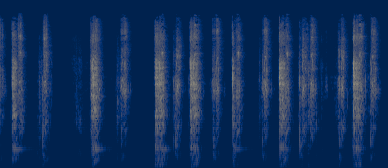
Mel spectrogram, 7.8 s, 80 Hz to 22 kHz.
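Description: Steering servo of a 1/16-scale RC car whirring in short, rapid bursts, two or three a second, as the steering is swung left and right from the transmitter. The steering is being checked for throw: it turns better to the left than to the right.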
